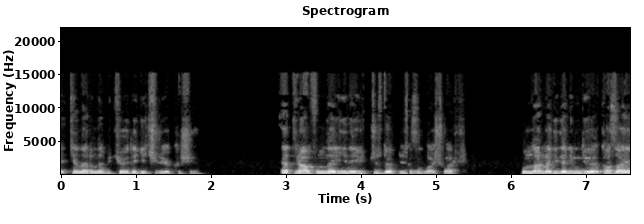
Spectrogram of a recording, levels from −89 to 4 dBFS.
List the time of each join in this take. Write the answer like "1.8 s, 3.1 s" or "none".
4.6 s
